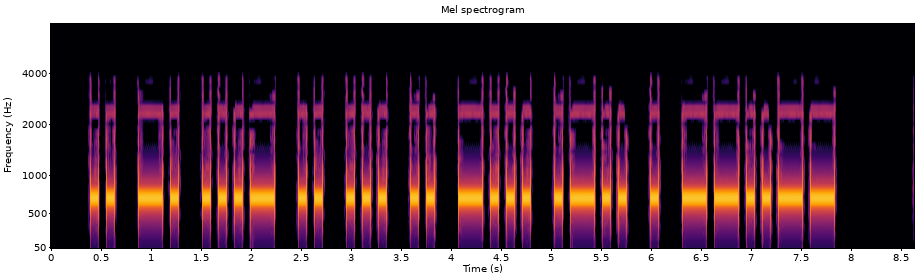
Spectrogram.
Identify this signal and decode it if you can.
Morse code, heard as a keyed tone, about 15 wpm, 700 Hz. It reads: INVISIBLE,
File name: Chapter 6 - 15 WPM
